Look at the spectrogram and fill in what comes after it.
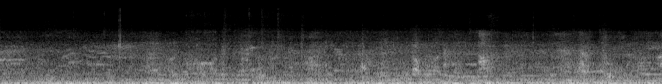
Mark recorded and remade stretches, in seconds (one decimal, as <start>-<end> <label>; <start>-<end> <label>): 0.0-0.4 remade; 0.4-1.1 recorded; 1.1-6.6 remade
